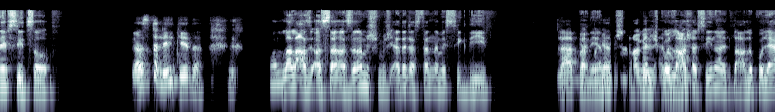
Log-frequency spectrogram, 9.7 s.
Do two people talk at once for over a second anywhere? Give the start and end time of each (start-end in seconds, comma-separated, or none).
7.2-8.7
